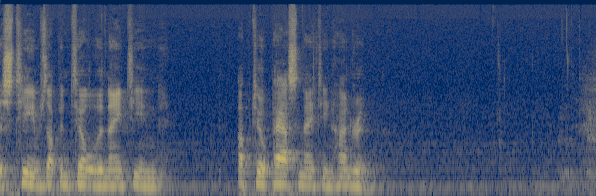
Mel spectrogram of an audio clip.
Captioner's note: none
